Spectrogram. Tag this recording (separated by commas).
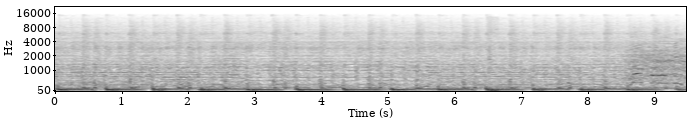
outside, urban or man-made, Music, Speech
